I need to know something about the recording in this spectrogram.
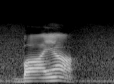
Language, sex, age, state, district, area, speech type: Urdu, male, 18-30, Maharashtra, Nashik, urban, read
